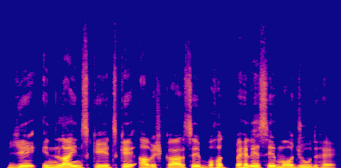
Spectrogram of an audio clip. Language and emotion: Hindi, neutral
